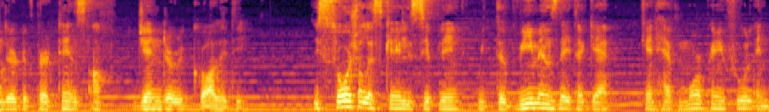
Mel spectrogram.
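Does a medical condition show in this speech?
No.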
